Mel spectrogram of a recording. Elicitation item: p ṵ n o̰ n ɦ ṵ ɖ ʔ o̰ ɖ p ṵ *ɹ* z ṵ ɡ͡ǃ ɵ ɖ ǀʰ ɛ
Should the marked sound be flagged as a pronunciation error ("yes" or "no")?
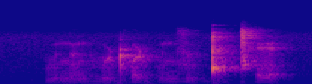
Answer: yes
